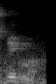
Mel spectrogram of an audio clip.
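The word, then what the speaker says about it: στίγμα: You know, that word mark there in the Greek is pronounced stigma.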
